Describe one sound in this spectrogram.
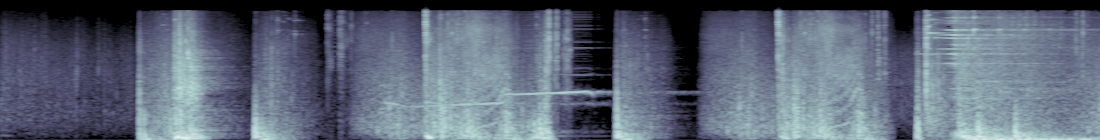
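Footsteps thud across a floor indoors.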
